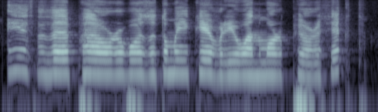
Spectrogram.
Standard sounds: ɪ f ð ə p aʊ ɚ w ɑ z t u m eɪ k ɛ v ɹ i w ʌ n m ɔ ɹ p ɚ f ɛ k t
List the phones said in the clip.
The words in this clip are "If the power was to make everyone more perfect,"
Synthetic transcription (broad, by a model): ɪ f ð ə p aʊ ɚ w ɑ z t u m eɪ k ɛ v ɹ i w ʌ n m ɔ ɹ p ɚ f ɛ k t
